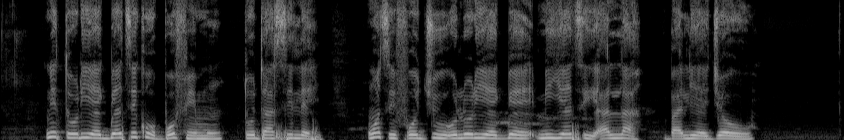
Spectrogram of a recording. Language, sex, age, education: Yoruba, female, 15-29, secondary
